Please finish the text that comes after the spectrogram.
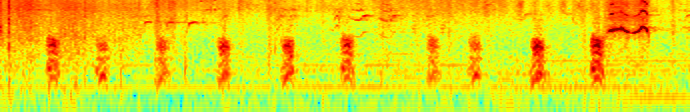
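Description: Dog barking in the medieval game Kingdom Come: Deliverance II, about ten short, evenly spaced barks close by over low ambient hum, ending in a quick cluster of yips with a high whine.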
